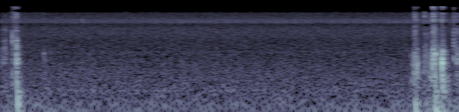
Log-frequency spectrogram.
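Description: Fingertips type on a compact mechanical keyboard with a white plastic case and plastic cat keycaps. A single sharp keystroke clicks at the start, followed by a long near-silent pause, then a quick burst of several clacky keystrokes at the end.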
